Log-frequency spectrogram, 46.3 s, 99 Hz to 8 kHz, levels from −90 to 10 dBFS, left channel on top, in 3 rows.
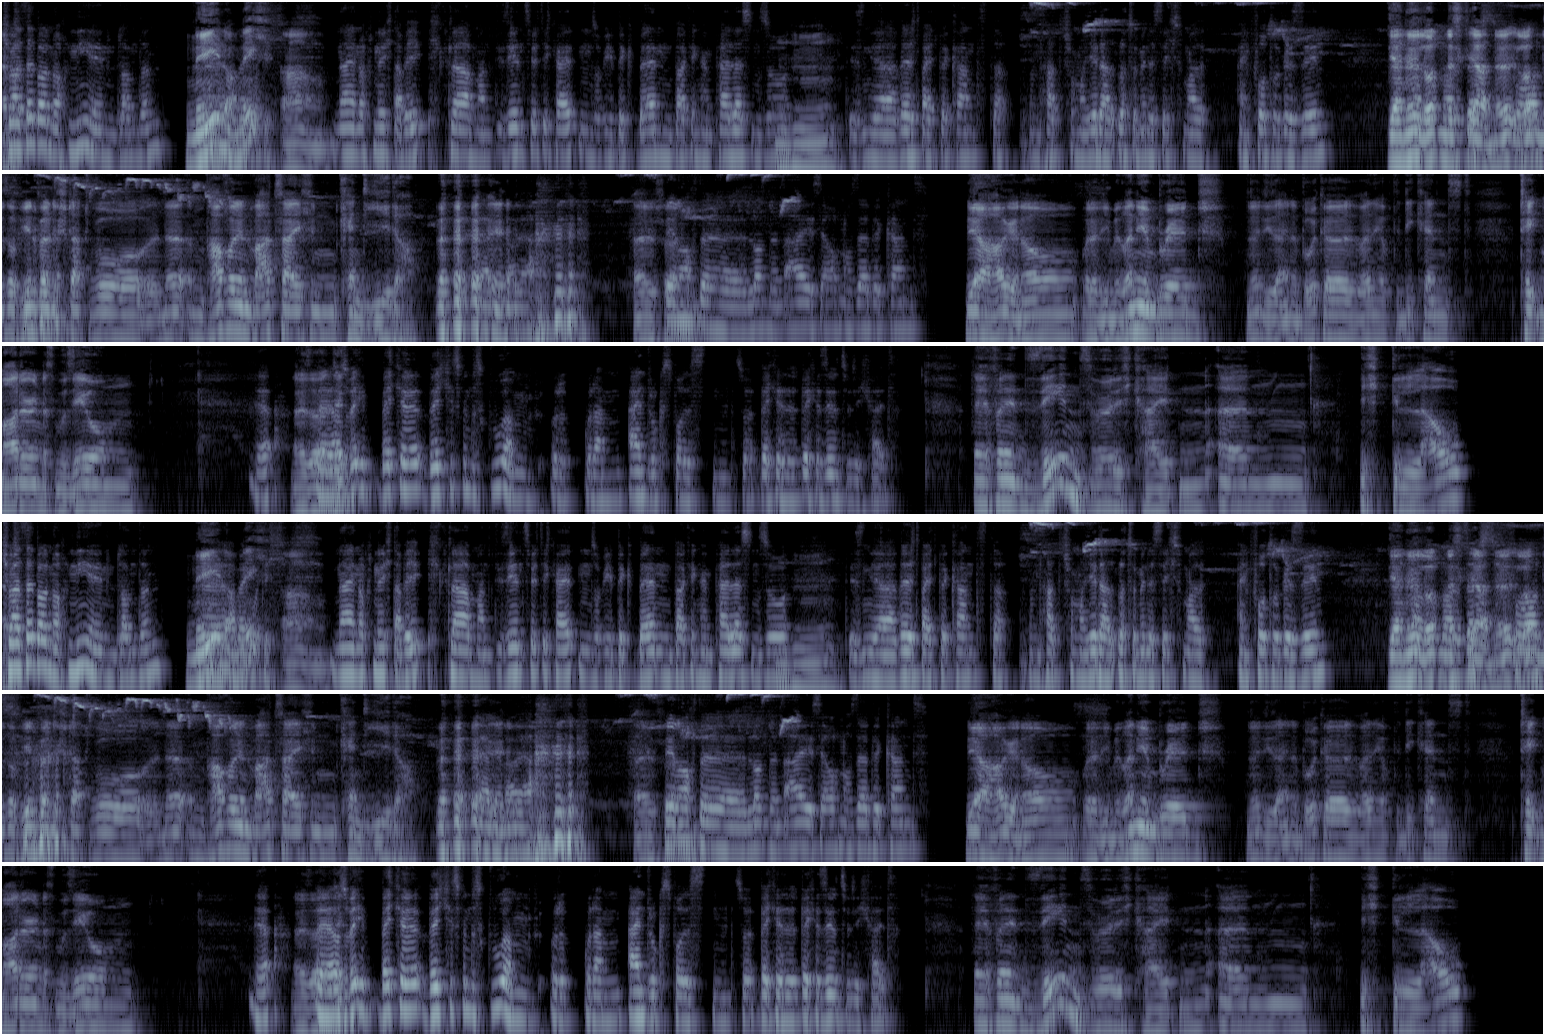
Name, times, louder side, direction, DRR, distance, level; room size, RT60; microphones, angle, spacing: voice 1, 0.0-1.6 2.0-7.9 8.5-12.0 12.4-13.2 14.1-14.7 15.1-16.0 20.2-21.3 21.7-24.7 26.3-26.5 33.3-33.7 34.0-39.8, right 4 dB, 80° right, 0.5 m, -38 dB
voice 2, 1.8-3.3 7.7-8.4 13.9-20.6 21.7-22.4 25.1-30.3 30.6-32.2 32.8-33.0 33.7-34.3 40.1-44.0 44.4-45.4, left 3 dB, 30° left, 0.4 m, -36 dB
sound 1, 10.2-11.3 11.9-13.5 14.2-14.7 15.1-17.9 18.5-18.7 19.0-19.1 19.5-19.9 20.4-21.0 21.5-23.4, right 4 dB, 25° right, 0.6 m, -41 dB
2.3 x 2.1 x 3.0 m
head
